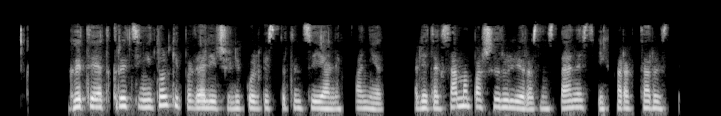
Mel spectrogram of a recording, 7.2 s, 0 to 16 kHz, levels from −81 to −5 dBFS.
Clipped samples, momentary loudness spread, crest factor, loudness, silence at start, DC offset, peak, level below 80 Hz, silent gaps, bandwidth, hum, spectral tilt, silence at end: under 0.1%; 7 LU; 18 dB; -19 LUFS; 0.7 s; under 0.1%; -2 dBFS; -54 dBFS; 3.44-3.55 s, 3.85-4.13 s, 6.35-6.39 s; 8.4 kHz; none; -4.5 dB/octave; 0.55 s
